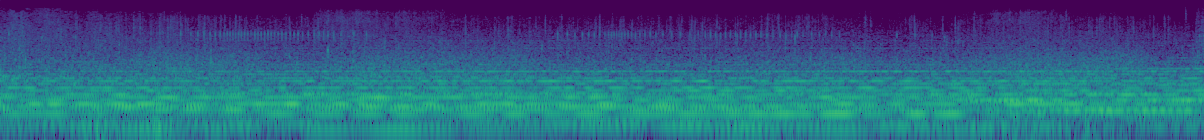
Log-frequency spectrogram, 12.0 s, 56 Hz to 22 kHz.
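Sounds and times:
calm ambient pad music: 0.0 - 12.0
soft steady hiss: 0.0 - 12.0.

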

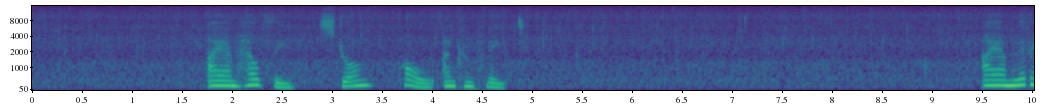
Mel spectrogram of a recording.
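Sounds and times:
steady rain falling: 0.0 - 10.0.

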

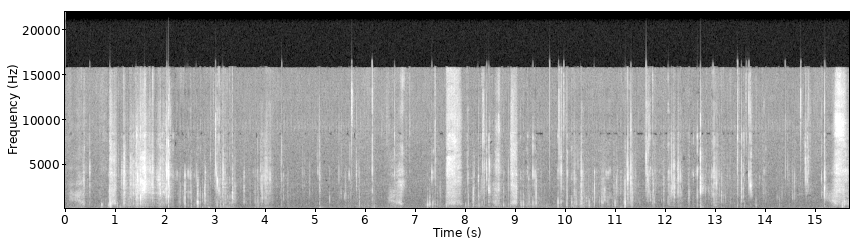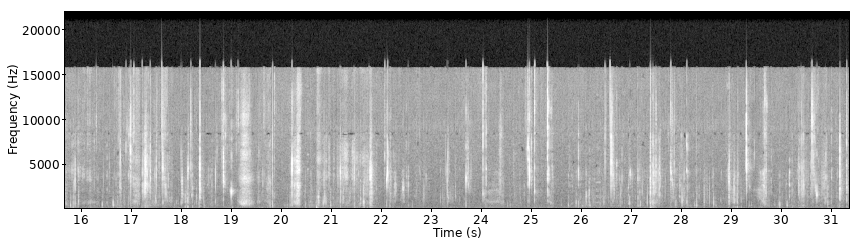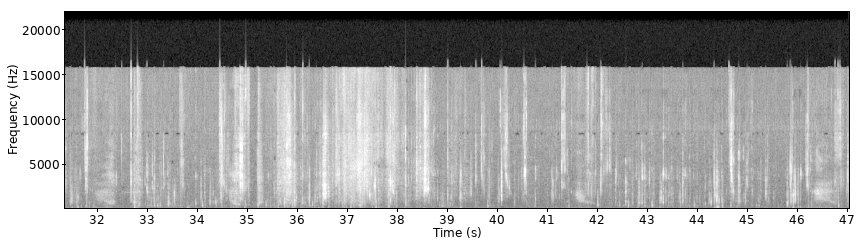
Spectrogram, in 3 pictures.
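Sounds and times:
wet chewing: 0.0 - 47.0.

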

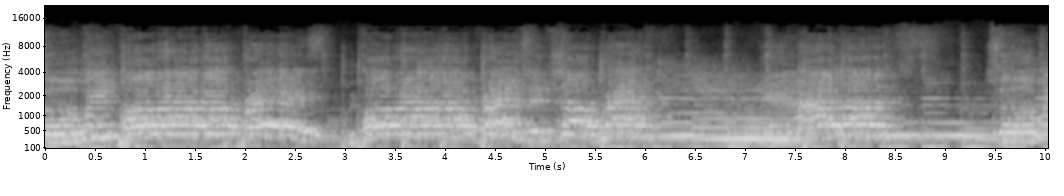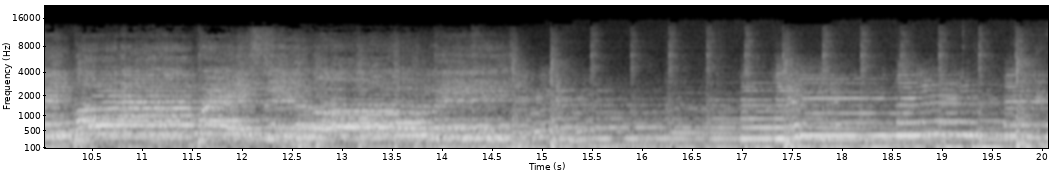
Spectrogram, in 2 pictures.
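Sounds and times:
choir singing gospel song: 0.0 - 15.7
low bass accompaniment: 0.0 - 20.0.

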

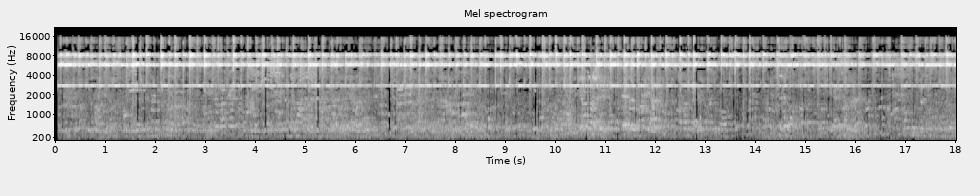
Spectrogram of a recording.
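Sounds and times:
murmur of many voices: 0.1 - 18.0
temple bells ringing: 0.1 - 18.0.

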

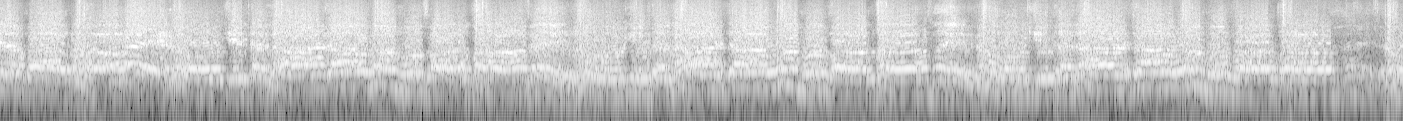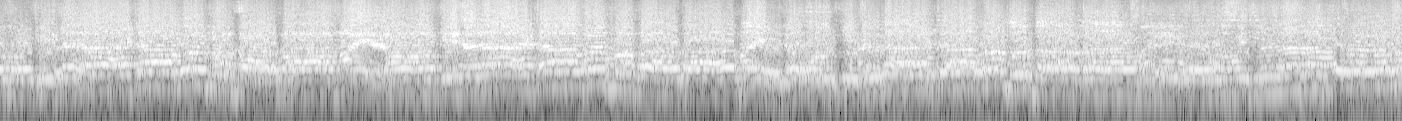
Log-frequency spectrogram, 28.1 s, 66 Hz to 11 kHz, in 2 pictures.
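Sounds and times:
men chanting a lament: 0.0 - 28.0.

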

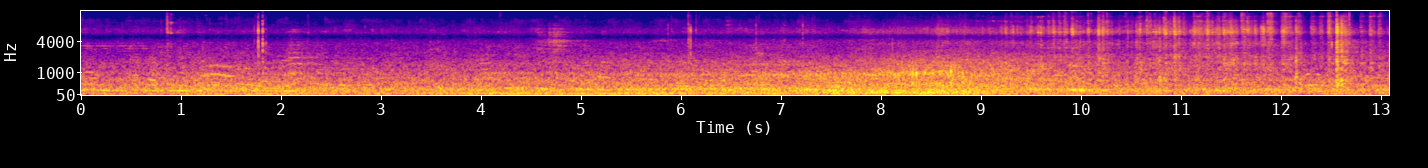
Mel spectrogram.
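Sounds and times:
city traffic rumble: 0.0 - 13.0.

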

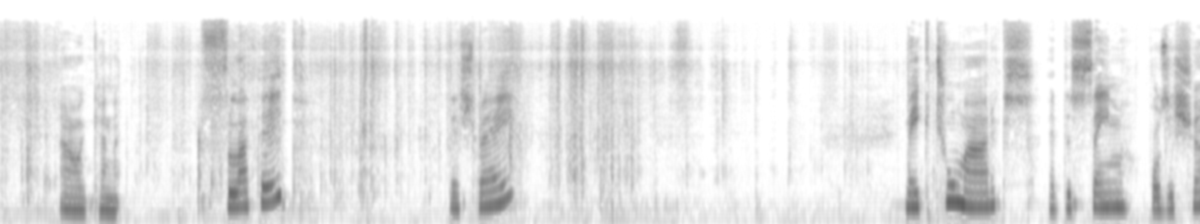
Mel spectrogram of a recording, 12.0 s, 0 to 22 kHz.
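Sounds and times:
paper bag rustling and crinkling: 0.0 - 9.4.

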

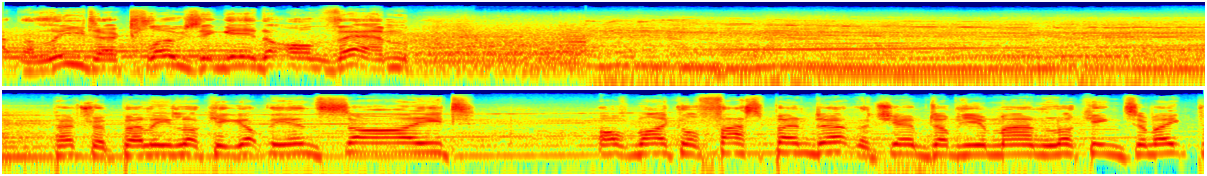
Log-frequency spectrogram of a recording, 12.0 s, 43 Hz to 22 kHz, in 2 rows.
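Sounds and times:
race car engine accelerating: 0.0 - 12.0
race cars passing: 0.0 - 12.0.

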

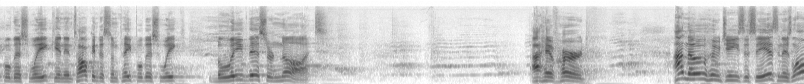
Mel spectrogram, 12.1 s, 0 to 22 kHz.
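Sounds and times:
baby whining: 2.8 - 3.9, 4.6 - 8.2, 9.0 - 9.9.

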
